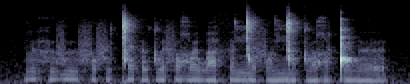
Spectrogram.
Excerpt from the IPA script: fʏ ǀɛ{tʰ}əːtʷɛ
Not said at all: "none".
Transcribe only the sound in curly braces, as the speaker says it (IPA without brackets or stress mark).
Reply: θ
